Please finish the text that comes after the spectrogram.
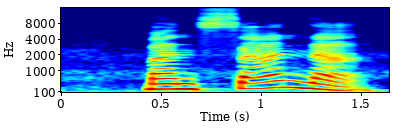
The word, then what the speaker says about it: manzana: Manzana. Manzana. What letter does manzana start with? Manzana. And notice this sounds more like an S, right? Instead of a Z.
